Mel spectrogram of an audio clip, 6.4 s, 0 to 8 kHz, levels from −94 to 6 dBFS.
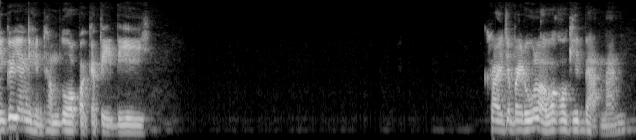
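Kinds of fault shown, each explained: gain pumping: the gain swings about 5 dB, pulled down under loud speech, likely by a fast limiter; unlike gating, the level is pulled down rather than cut out.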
